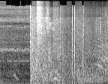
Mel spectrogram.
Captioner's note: gunshot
